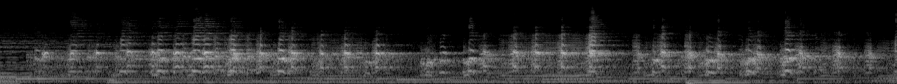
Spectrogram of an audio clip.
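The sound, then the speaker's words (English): A flock of Canada and greylag geese wintering in Britain honk continuously, many overlapping calls forming a loud, busy chorus with no talking, steady throughout. “You might hear their honks like this while out on a walk.”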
